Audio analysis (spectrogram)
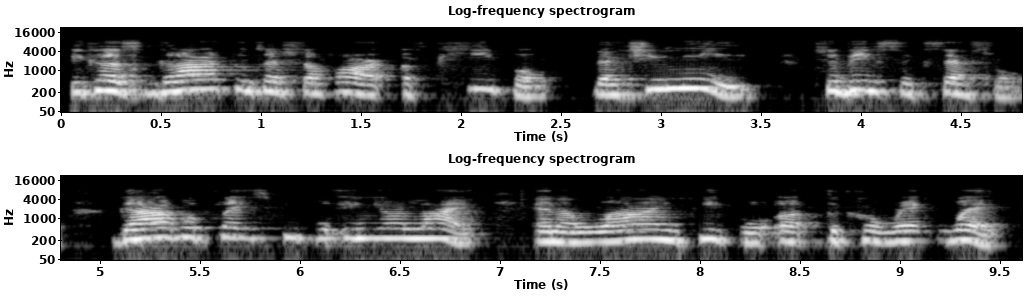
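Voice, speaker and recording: A woman, delivering motivational advice in an earnest, preachy monologue. Her voice sits at a middle pitch, and she is emphatic, circling back to restate her points with restarts. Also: measured pace, few pauses, a bit bright, poor audio. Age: 50s. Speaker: content creator giving channel advice.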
